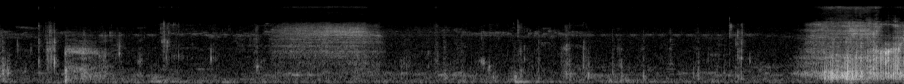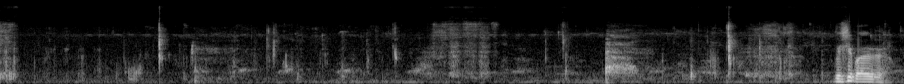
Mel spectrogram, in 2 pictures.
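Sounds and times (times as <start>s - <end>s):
person chewing and lip-smacking: 0.0s - 2.7s, 4.3s - 7.6s, 8.3s - 14.9s, 15.7s - 17.3s
loud breathy rush: 2.7s - 3.9s.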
